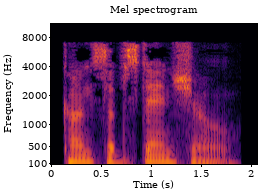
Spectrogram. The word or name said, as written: consubstantially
